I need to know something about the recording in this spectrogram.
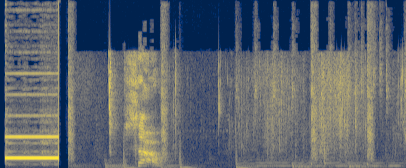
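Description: A loud, steady electronic beep of one pitch, about half a second long, at the very start. It is followed by quieter sliding voice-like sounds and a low steady drone.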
